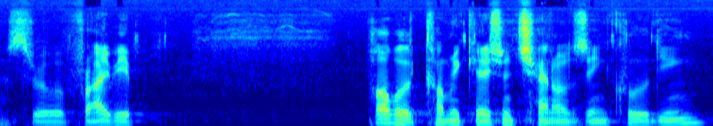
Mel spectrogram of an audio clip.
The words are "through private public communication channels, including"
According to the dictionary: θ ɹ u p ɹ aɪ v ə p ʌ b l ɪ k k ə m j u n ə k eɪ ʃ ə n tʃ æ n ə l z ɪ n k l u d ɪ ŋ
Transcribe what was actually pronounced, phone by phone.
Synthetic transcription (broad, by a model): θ ɹ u f ɹ aɪ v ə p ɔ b ɪ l k ə m j u n ə k eɪ ʃ ə n tʃ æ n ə l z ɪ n k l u d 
